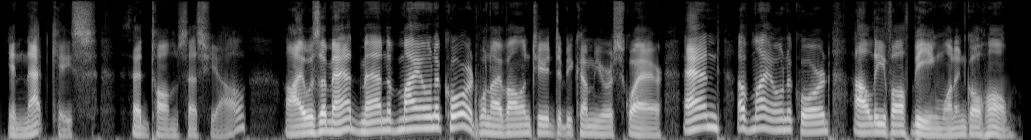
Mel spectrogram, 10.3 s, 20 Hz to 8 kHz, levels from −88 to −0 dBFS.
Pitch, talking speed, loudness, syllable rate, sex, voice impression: 130 Hz, 200 wpm, -21 LUFS, 5.2 syllables/s, male, very masculine, very adult-like, middle-aged, thick, tensed, slightly powerful, slightly bright, slightly soft, clear, very fluent, cool, intellectual, slightly refreshing, very sincere, calm, mature, friendly, reassuring, slightly unique, slightly elegant, wild, slightly sweet, very lively, slightly strict, slightly intense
